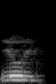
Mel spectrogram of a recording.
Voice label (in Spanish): "lul", Silabas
